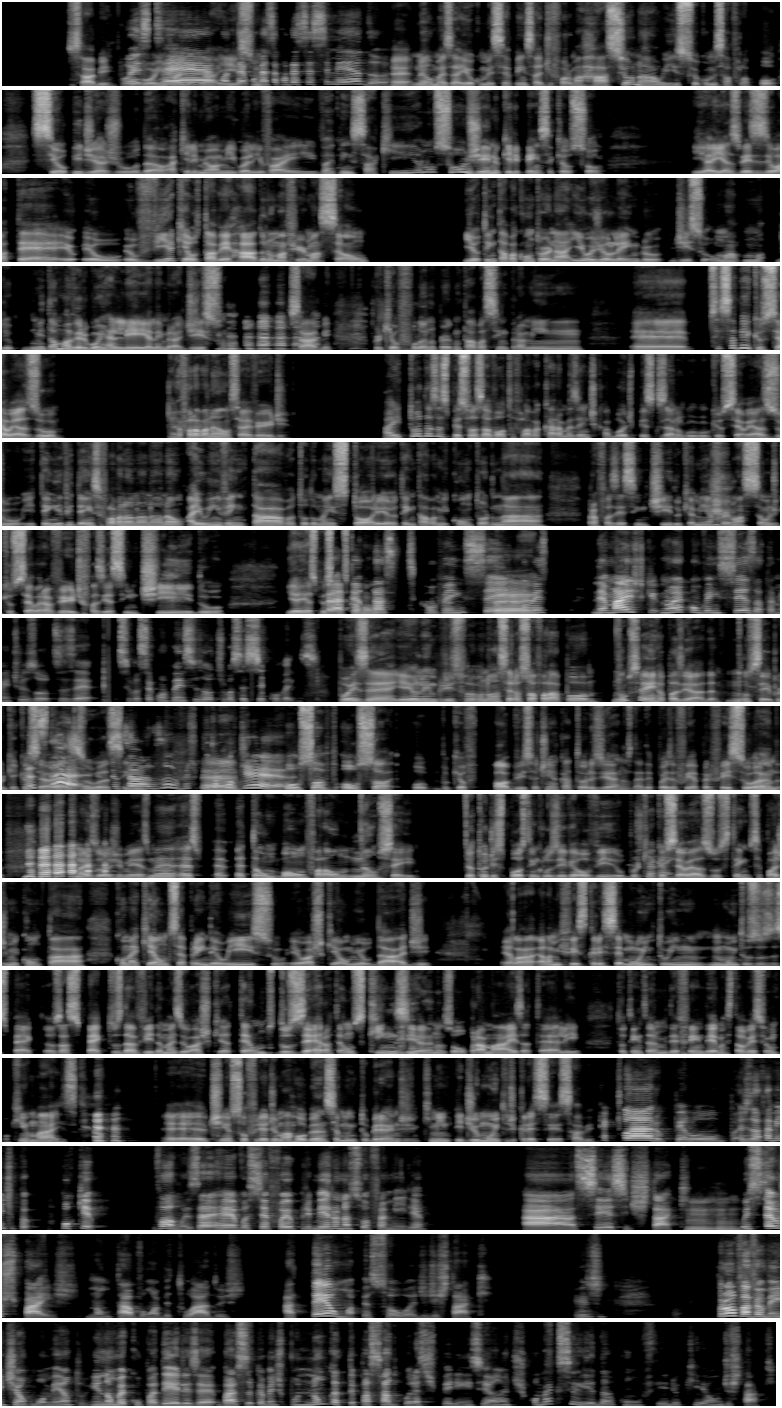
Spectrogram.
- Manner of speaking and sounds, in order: laugh; tapping; unintelligible speech; laugh; "aspectos-" said as "espectos"; laugh; laugh; unintelligible speech
- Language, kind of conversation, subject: Portuguese, advice, Como posso pedir apoio profissional sem sentir que isso me faz parecer fraco?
